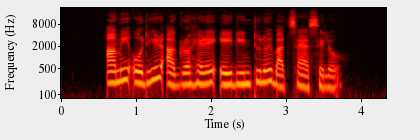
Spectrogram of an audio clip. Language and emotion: Assamese, neutral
